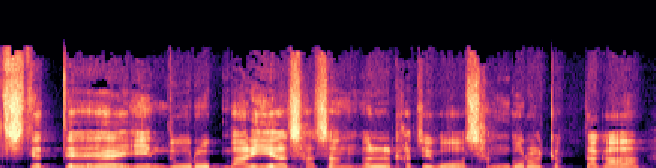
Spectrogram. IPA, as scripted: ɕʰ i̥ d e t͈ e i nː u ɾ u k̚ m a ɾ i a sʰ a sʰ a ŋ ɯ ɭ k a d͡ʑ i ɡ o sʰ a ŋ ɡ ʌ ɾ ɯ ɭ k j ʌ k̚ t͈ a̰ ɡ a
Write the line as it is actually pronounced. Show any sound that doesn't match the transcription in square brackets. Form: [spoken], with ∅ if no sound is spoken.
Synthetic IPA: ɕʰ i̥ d e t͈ e i [n] u ɾ u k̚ m a ɾ i a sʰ a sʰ a ŋ ɯ ɭ k a d͡ʑ i ɡ o sʰ a ŋ ɡ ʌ ɾ ɯ ɭ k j ʌ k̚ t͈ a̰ ɡ a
